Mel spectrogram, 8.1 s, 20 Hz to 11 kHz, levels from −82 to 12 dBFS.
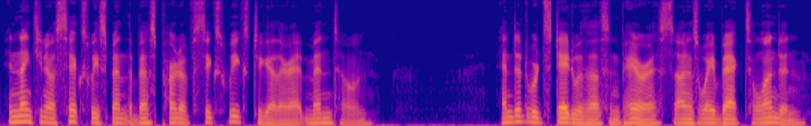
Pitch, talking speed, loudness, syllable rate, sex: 115 Hz, 205 wpm, -20 LUFS, 5.5 syllables/s, male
